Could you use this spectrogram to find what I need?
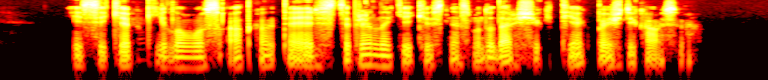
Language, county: Lithuanian, Marijampolė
